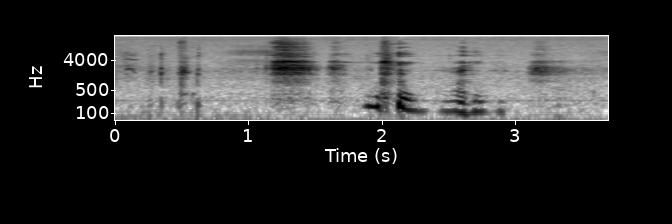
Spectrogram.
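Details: Neil, a pet pug, sleeping indoors and worn out after a vaccination trip to the hospital: breathy, snorting snore bursts with a raspy wheeze and a low rumbling drone, separated by short quiet pauses in a small room.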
